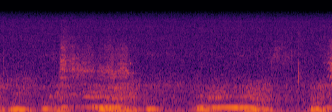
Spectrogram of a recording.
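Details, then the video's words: Five male lions, a coalition, roar together in deep, low, rumbling bouts that swell and fade every second or two, roaring defiance near a buffalo carcass at sunrise in Sabi Sand, with faint background bush noise. "Huge coalition of males roaring their defiance at whatever else is around over here."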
